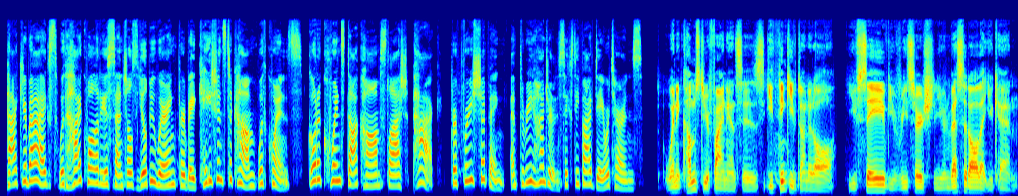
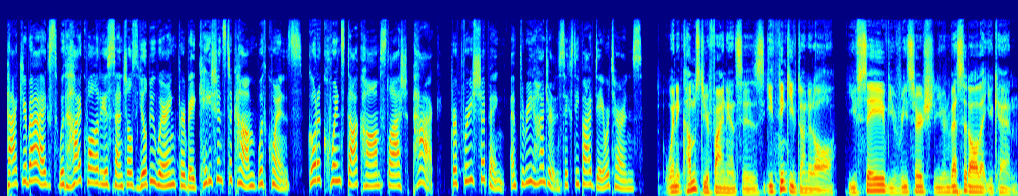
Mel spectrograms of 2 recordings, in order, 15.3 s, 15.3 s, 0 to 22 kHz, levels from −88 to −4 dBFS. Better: second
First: thin; somewhat; fading below 300 Hz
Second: none

